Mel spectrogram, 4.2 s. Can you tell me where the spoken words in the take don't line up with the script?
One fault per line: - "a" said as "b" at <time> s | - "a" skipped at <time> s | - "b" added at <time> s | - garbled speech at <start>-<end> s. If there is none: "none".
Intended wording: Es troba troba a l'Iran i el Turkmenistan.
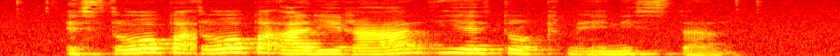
none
